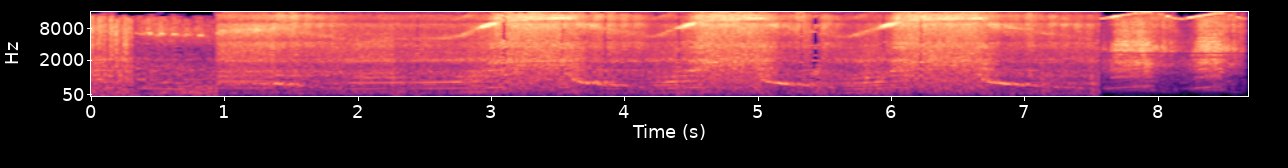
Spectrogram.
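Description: A car engine on a test rig revs hard again and again, climbing steeply each time.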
